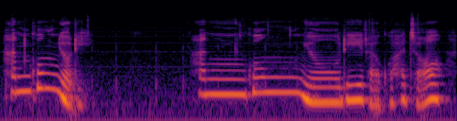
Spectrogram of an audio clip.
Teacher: 기역 다음에 요라고 반모음 이로 시작하는 말이 오니까 먼저 니은 첨가가 일어나요. 그리고 니은 앞에 기역이 왔기 때문에 비음화가 일어날 조건이 형성돼서 한국요리라고 발음하게 되는 것이죠.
